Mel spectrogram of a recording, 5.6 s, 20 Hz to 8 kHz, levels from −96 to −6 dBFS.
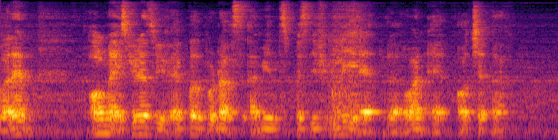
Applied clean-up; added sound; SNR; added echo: none; none; none; reverberation time 0.2 s.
